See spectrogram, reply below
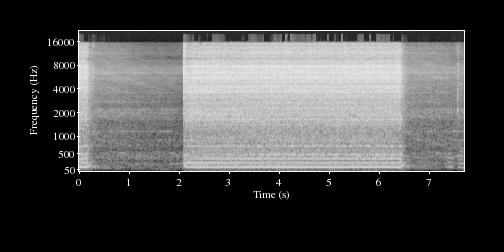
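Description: Mixer motor starts up to a loud steady hum with a harsh gritty grind laid over it; gear grinding, cause not yet found.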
